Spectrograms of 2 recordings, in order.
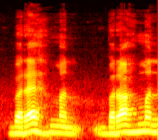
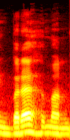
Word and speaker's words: برہمن: تلفظ قابل غور ہے۔ برہمن کی رے پر زبر ہے، اور یہ رے کی زبر مجہول ہے۔ براہمن نہیں، برہمن، زبر مجہول ہے اس کی۔ آگے لفظ ہے طلسم،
